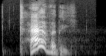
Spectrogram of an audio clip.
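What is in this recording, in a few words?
"cavity", English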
